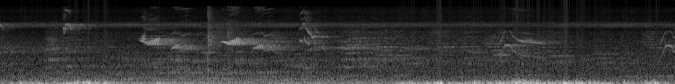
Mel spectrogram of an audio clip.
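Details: Pale-breasted thrush, a single bird singing at dawn in southeastern Brazil; brief downslurred whistles and short phrases separated by gaps, against loud low-frequency rumble and background hiss.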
